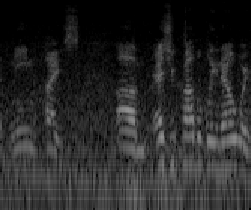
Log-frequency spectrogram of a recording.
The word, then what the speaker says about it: Nienhuis: It is spelled Nienhuis and it's pronounced Nienhuis.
